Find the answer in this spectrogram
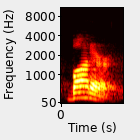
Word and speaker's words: butter: Butter دو تا تی دابل تی. اگه بین دو تا حرف صدادار بیان در تلفظ امریکایی یا American pronunciation آر محزون تلفظ میشه یا به عبارتی dark آر. dark یعنی تیره. dark آر. آر تیره. آر محزون. یعنی چی؟ butter. butter. نمیتونی بگی butter.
